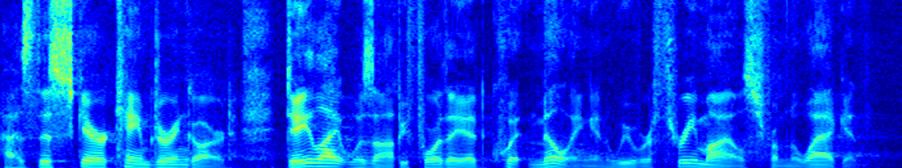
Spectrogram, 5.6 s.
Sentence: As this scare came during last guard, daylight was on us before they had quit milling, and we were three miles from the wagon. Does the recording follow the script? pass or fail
fail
